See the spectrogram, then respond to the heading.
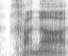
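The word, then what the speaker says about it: חנה: So there actually is that H sound there. It's Chana in Hebrew, and it's your word grace.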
